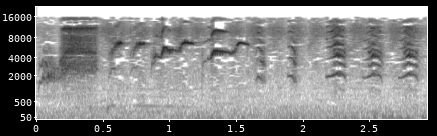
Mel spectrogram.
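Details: Jalak kapas myna singing actively (gacor): a harsh noisy burst, then wavering whistled notes and a series of evenly spaced, repeated chirps.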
